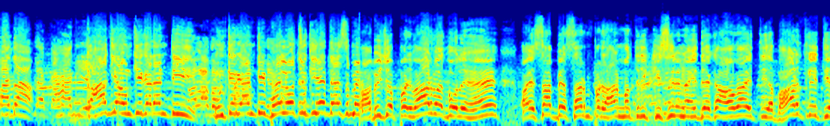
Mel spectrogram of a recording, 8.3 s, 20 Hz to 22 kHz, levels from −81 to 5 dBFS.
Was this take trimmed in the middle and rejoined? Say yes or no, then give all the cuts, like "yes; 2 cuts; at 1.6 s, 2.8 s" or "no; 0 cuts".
yes; 1 cut; at 3.6 s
